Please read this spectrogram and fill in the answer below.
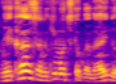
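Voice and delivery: ordinary delivery

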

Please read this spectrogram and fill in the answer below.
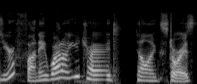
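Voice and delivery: plain

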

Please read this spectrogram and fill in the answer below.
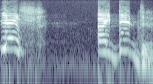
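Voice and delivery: shrill, swooping, very high, full-volume shout. Narrator reading a character answering a shopkeeper, shouting at the top of his voice. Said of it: "shouted Mr. Noisy at the very, very top of his voice".

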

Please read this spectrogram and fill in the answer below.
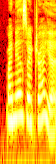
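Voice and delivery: sulky pouting voice. A woman, asked by a man to send texts for him, answers pouting. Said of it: "She pouted".

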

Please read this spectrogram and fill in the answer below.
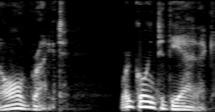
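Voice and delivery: ordinary talk

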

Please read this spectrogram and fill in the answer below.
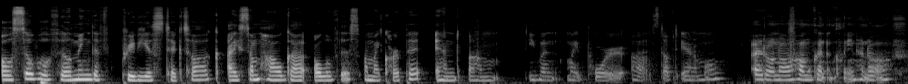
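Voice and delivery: speaking in a whisper. Filming a TikTok while everyone else is asleep, whispering. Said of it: "I have to whisper because everyone's asleep".

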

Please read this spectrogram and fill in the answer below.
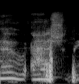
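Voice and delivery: British-style delivery. Retelling how a patron said a name: imitating a british accent. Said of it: "she did it in the accent".

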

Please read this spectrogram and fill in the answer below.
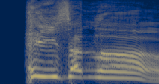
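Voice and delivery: loud high-pitched call.

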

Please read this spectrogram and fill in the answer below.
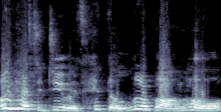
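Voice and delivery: ordinary delivery, nothing marked

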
